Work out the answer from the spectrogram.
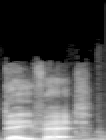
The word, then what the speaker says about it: Davette: It's pronounced Davette, said Luna in chat.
